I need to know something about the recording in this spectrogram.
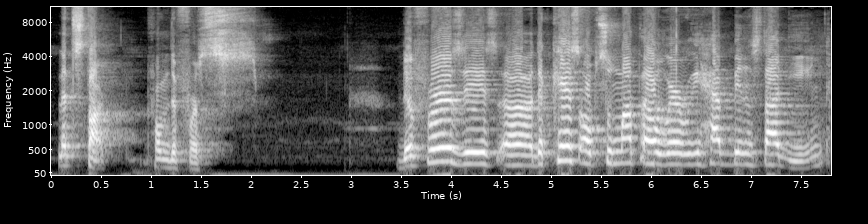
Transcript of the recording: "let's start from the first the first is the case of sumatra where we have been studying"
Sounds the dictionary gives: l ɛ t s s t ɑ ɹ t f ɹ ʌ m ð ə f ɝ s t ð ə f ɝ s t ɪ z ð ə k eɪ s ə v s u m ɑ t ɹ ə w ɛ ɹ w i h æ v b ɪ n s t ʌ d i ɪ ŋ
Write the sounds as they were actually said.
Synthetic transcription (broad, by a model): l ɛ t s s t ɑ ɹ t f ɹ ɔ m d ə f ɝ s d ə f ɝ s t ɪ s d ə k eɪ s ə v s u m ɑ t ə w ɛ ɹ w i h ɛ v b ɪ n s t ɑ d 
